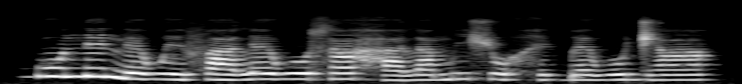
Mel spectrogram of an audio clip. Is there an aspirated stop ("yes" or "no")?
no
